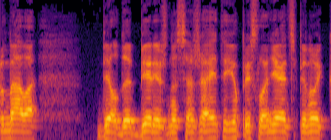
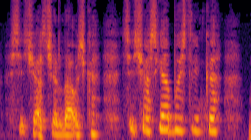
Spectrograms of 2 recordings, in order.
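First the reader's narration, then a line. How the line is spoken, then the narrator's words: Muttering. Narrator (Russian): бормочет он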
